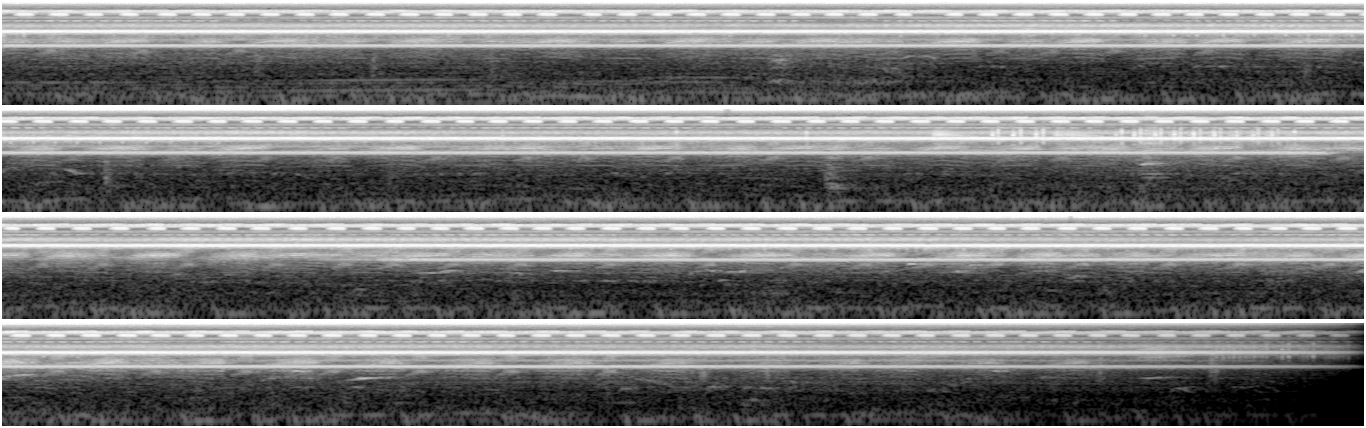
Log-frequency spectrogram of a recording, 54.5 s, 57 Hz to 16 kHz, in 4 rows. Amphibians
21.8 28.1

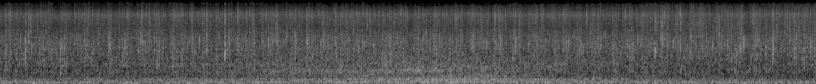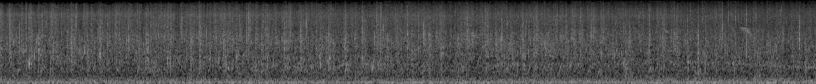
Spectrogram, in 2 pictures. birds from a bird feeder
10.4 16.3

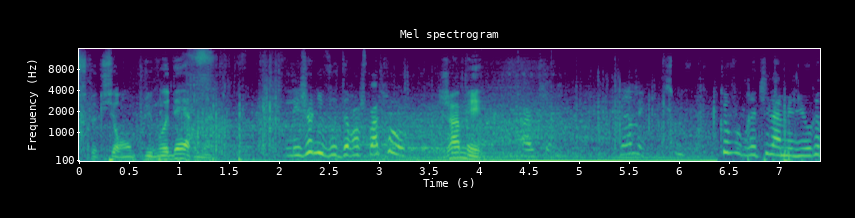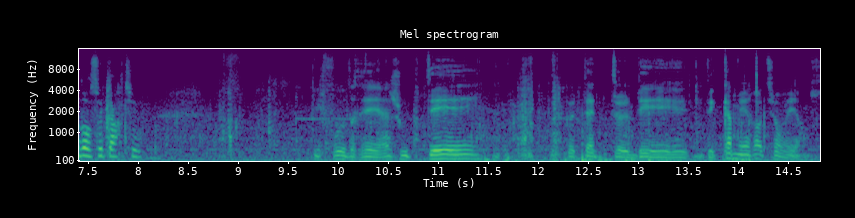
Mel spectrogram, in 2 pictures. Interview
0.0 8.2

